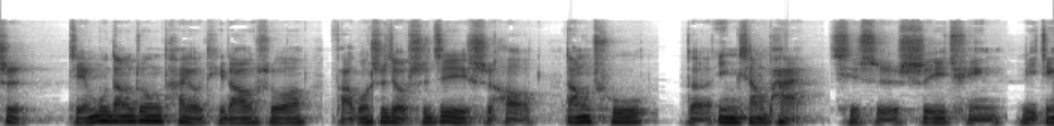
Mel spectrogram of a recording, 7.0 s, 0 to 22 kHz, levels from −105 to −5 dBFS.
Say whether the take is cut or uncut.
cut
